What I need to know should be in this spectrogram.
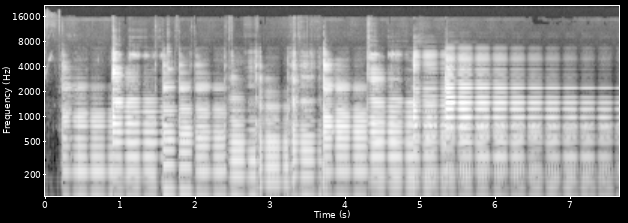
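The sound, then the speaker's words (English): Electric guitar played through a Fender-style amplifier with tremolo. Loud sustained chords and notes pulse in a steady, regular throb, with a gritty edge. “that's a very nice tremolo on there”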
